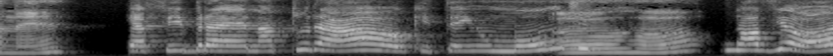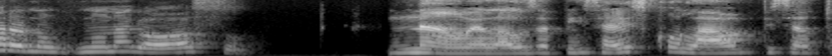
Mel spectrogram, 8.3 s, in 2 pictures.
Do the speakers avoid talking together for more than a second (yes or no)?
yes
